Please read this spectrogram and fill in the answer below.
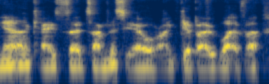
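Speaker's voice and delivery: low, soft, resigned sigh of a voice; co-host sighing at his friend quitting again; weary sigh. Retold or imitated. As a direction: mutter it like a tired friend who's heard it all. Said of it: "sighing and going".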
